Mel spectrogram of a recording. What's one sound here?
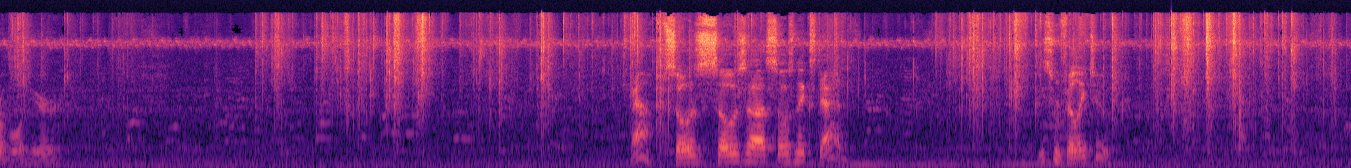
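Cards and plastic wrappers rustle and crinkle as hands sort them.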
